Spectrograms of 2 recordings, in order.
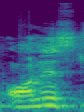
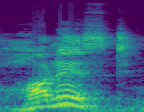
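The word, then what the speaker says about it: honest: কিন্তু একটা কনসোনেন্ট কিন্তু এইচ এর পরে ও বসাতে এই হনেস্ট হনেস্ট না হয়ে এখানে কিন্তু অ হচ্ছে স্বরে অনেস্ট অ দেখেন অ কিন্তু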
